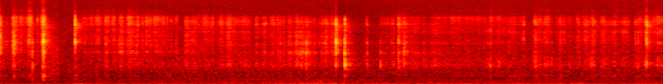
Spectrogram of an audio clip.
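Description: Fingernails scratch and rub quickly along the carved surface of a small, hollow carved wooden box with brass inlay, held up beside the mic. The result is an irregular stream of dry, bright scratching bursts with a few sharper ticks, over a steady low rumble.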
